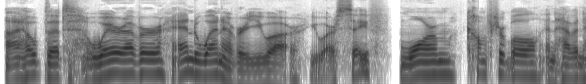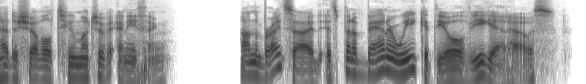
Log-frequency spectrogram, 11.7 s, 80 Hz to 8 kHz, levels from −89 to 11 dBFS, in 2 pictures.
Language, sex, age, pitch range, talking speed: English, male, 40-59, 105-135 Hz, 185 wpm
